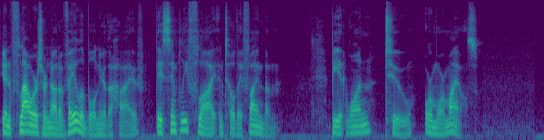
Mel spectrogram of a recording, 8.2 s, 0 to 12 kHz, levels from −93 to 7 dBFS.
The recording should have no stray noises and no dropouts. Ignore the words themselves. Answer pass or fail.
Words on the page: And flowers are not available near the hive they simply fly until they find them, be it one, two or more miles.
pass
